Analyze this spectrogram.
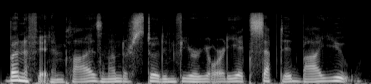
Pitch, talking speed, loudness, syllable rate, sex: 135 Hz, 145 wpm, -20 LUFS, 5.7 syllables/s, male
